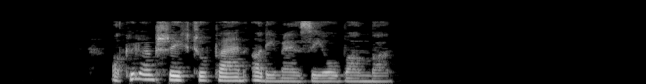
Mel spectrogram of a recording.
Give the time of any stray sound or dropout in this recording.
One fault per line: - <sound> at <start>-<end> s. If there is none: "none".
none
